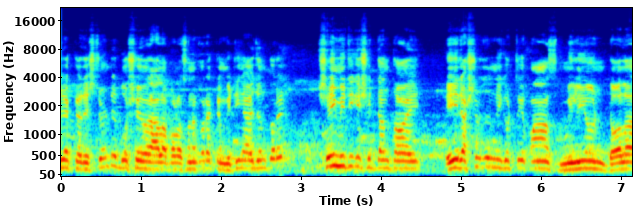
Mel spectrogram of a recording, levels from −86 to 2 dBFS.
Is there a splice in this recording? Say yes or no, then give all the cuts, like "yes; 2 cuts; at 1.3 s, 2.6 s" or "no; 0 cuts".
no; 0 cuts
